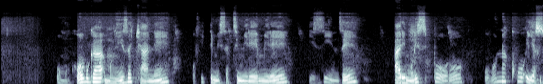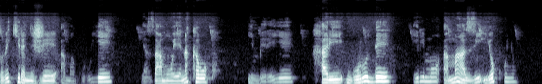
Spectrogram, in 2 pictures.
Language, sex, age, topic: Kinyarwanda, male, 25-35, health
